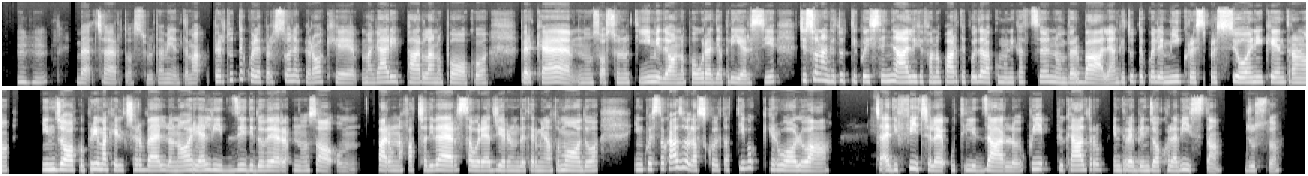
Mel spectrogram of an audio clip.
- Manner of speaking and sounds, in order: "Cioè" said as "ceh"; "entrerebbe" said as "entrebbe"
- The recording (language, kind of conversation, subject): Italian, podcast, Che ruolo ha l'ascolto nel creare fiducia?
